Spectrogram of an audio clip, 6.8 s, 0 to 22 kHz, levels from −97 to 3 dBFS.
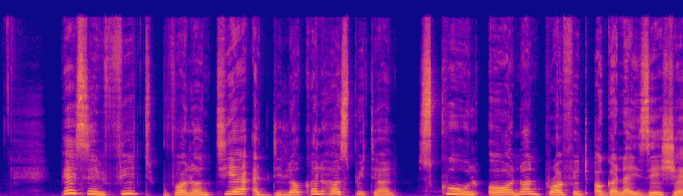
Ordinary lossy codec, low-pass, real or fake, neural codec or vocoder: none; none; real; none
